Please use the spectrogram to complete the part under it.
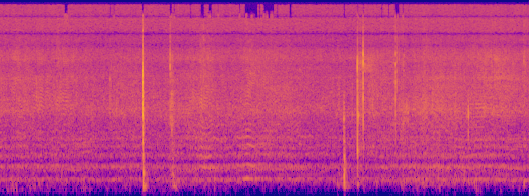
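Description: Honey bees drone steadily around an opened spring hive during a frame inspection, a continuous, fairly quiet buzz with a few sharp knocks and clicks as frames are handled.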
